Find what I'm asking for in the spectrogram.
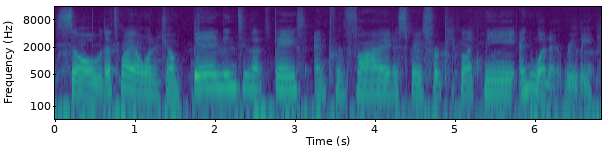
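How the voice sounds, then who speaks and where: A woman with a non-native accent speaks at medium pitch in a dark, mellow tone, with ordinary pitch variation. Her pace is moderate with hardly any pauses, and the room echo is audible. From Indonesia. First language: not English. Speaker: book youtuber and blogger. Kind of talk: casual vlog talk to camera.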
